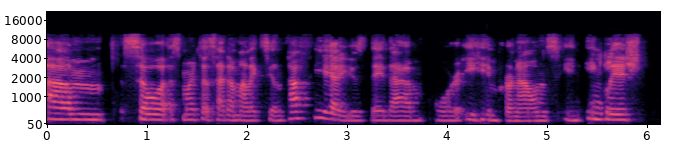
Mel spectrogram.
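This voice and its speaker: A non-binary therapist from Italy, with Italian as a first language, being interviewed as a guest expert. They speak warmly and earnestly over a video call, often listing things in long runs. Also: medium pitch, normal speed. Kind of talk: interview, self-introduction.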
